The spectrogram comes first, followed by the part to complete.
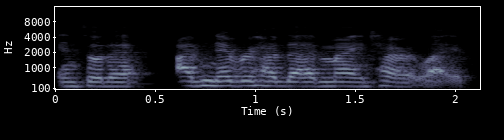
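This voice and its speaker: A dull, lo-fi recording carries a woman from the United States with a medium-pitched voice. She speaks as a panelist in a casual, reflective discussion. Her delivery is candid and conversational, with emphatic asides. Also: little pitch movement, quick pace, a bit bright. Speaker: artist, educator and student panelist.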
